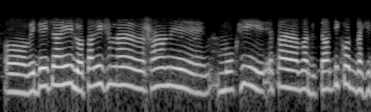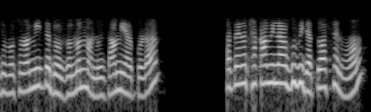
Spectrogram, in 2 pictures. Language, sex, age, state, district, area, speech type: Assamese, female, 30-45, Assam, Barpeta, rural, conversation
